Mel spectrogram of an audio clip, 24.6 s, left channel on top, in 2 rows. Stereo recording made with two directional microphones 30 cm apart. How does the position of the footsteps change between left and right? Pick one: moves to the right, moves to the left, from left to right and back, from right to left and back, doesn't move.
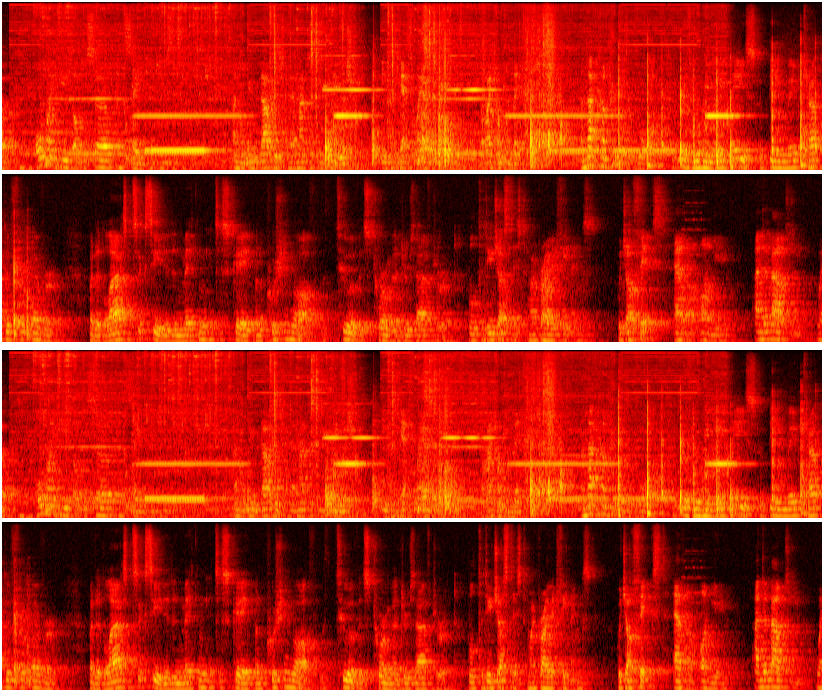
from left to right and back.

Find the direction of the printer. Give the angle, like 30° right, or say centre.
centre.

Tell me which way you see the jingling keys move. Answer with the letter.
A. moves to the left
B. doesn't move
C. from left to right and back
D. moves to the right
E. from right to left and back
A.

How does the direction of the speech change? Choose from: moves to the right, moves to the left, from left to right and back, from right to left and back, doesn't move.
moves to the right.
